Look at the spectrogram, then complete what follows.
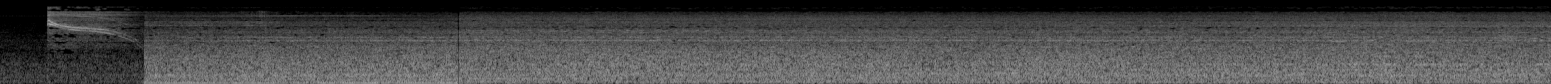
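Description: Beer canning line machinery running: a dense, steady din from the conveyors and can-handling machines, which comes in suddenly about a second and a half in. Just before it there is a short, sharp hiss that falls in pitch.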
